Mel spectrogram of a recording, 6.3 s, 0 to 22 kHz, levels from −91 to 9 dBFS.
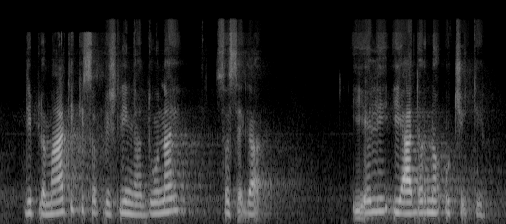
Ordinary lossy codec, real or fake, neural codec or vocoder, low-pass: Opus, 16 kbps; real; none; 14.4 kHz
